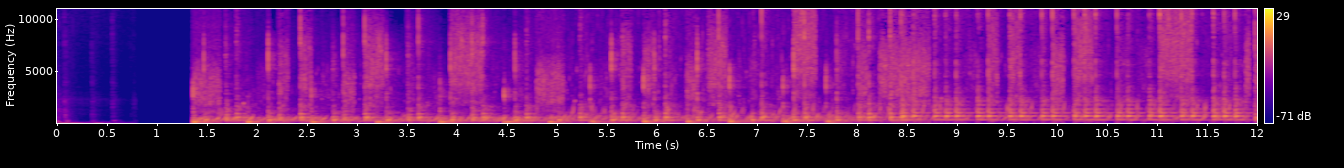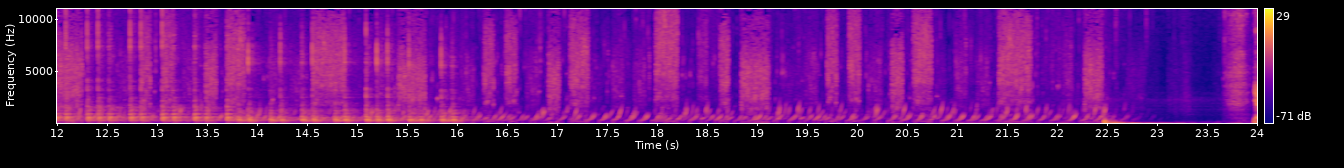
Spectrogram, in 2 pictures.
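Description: Steinberg Materials: Wood & Water 'Water Wood Drummer' patch playing a rhythmic pattern built from recorded wood and water sounds, knocks and plops, over sustained pitched tones. It starts about a second in, drops to a quieter, thinner pattern about two-thirds of the way through, and stops shortly before the end.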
